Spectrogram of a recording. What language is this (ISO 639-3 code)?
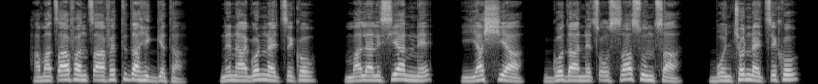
gof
